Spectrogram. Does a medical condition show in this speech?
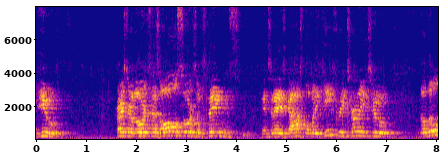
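No.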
